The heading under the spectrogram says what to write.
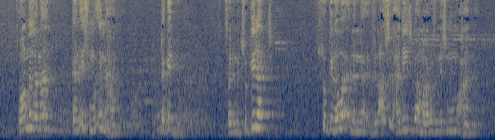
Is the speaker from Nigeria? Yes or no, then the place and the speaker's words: yes; Nigeria; مدفون عندنا في نيجيريا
